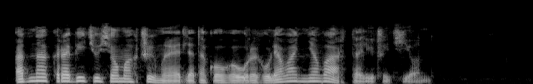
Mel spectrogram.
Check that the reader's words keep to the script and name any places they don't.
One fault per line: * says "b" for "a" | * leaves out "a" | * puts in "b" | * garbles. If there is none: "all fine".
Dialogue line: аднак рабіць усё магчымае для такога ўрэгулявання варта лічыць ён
all fine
